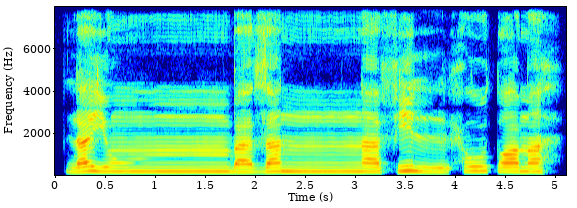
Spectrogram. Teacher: لینبذن در اینجا اقلاب حرف نون به حرف میم مبدل گشت و از دماغ برآورده خواندیم با غنه خواندیم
